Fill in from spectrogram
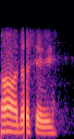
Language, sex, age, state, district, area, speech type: Gujarati, male, 30-45, Gujarat, Ahmedabad, urban, conversation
